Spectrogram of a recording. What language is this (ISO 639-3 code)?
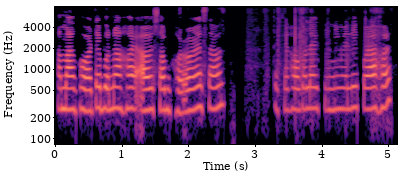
asm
